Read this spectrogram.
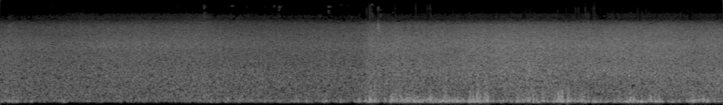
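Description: Wind blows through tall trees outdoors, growing gustier.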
